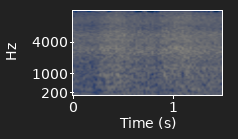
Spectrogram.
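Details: Isuzu Panther diesel at about 71°C after the sunken cylinder 4 liner was flipped and new piston rings fitted; no blow-by at the dipstick. Dense, even idle with a steady low drone, described as very soft, with no knocking or rattle; healthy.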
